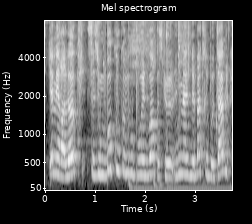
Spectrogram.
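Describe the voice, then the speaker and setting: A high-pitched, fast-talking woman hosts a casual software tutorial recorded from her screen. She's chatty and hesitant, often restarting sentences and apologizing to viewers now and then.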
